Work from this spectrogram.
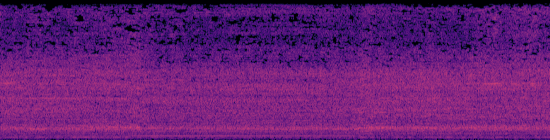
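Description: A hair dryer blows in a steady, even whoosh with a constant tone throughout, drying paint between two coats on a small decorative box; no talk.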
